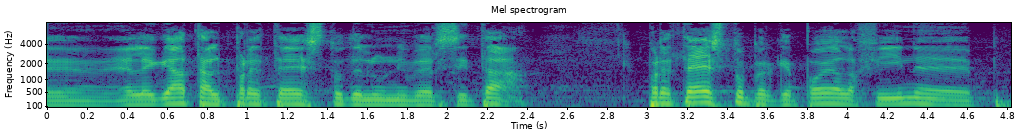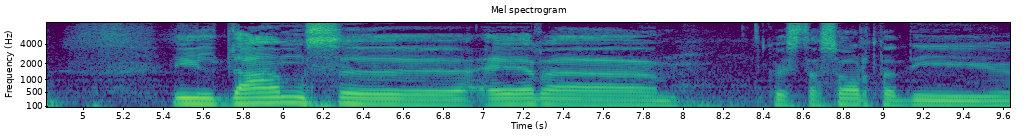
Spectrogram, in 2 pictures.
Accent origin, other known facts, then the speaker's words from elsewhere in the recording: Liguria, Italy; moved away as an adult; also born or lived in Piedmont; Sono cresciuto in Liguria, anche se nato in Piemonte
